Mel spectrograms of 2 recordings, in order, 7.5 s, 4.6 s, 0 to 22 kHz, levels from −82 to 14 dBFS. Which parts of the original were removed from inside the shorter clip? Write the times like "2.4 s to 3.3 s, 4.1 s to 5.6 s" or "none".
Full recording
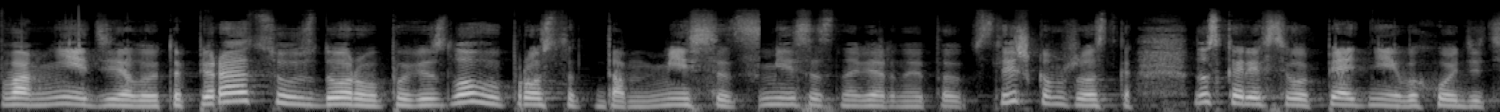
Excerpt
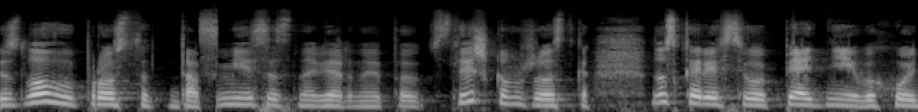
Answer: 3.1 s to 3.7 s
